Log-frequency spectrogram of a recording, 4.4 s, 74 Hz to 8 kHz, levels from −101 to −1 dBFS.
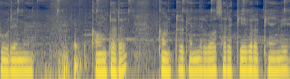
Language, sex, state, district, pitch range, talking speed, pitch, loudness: Hindi, male, Uttar Pradesh, Jalaun, 115-125 Hz, 165 wpm, 120 Hz, -15 LUFS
